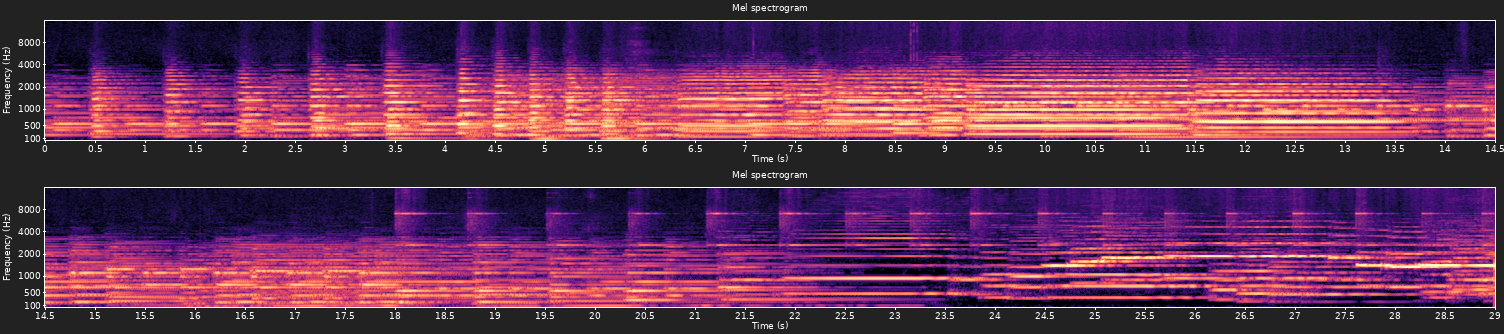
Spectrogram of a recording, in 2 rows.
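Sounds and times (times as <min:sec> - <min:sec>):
piano: 0:00.0 - 0:29.0
brass playing opera music: 0:00.4 - 0:14.3, 0:21.5 - 0:29.0.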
